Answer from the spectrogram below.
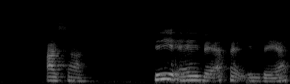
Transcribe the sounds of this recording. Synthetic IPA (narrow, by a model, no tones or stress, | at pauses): ʔælsɒ | d̥e̝æɐiʋæɐ̰d̥fæl̰e̝nʋæɐ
